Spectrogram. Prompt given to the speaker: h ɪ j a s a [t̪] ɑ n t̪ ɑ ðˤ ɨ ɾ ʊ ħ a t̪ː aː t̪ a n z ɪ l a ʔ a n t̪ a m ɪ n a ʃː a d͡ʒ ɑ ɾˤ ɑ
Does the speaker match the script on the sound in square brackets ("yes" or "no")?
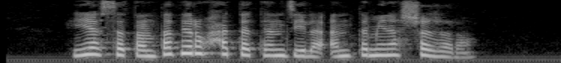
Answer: yes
